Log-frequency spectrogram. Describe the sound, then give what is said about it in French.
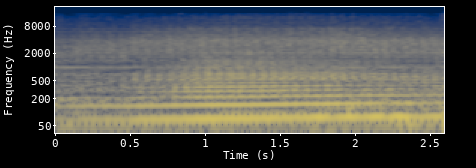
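A coach bus engine drones steadily with a deep, rumbling low end and a rising whir as the coach drives fast through streets, taking bends to the right and left, loud and continuous throughout, with no voices. “L'autocar roule vite. Il attaque les virages à droite, à gauche, il bondit dans les rues.”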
